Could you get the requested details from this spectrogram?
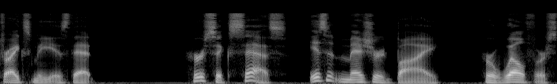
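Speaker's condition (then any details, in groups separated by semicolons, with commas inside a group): No condition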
